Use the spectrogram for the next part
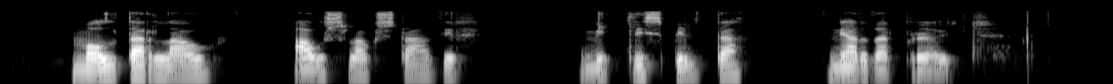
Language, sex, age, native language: Icelandic, male, 20-29, Icelandic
